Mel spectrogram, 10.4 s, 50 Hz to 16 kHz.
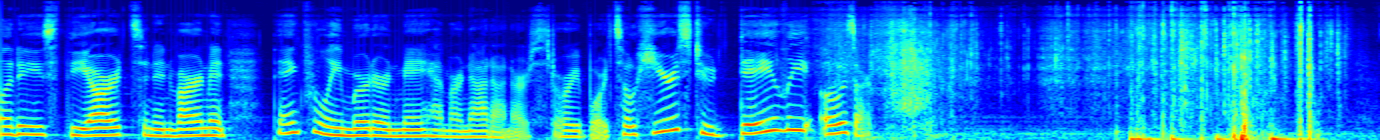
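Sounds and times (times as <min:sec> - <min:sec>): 
speech: 0:00.0 - 0:07.0
paper confetti cut from a script falling on a microphone: 0:06.0 - 0:10.2.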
